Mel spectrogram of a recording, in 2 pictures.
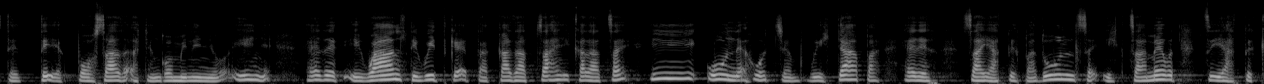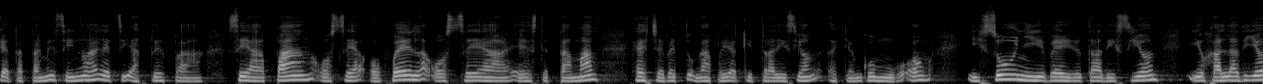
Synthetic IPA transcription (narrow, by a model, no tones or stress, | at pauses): est̪et̪ijək̚posaðaəht̪eŋɡominiɲoihɲeʔ | hed̪ekiwʷalt̪iwit̪keʔt̪akaðat͡sahikaðat͡sahi | iuneʔhut͡ʃewiht̪ʲahpa | hed̪esahjaht̪ɨhpad̪ulseʔikt͡samewat̪t͡sijaht̪ɨhkeʔt̪at̪amisinohed̪et͡sijaht̪ɨhpaseapanoseaʔohwelaʔoseaest̪et̪amalheht͡ʃebet̪uʔŋɡahpajaʔkit̪ɾaðisjonəht̪ʲeŋɡumŋɡoʔoma | isuɲiβed̪ɨt̪ɾad̪isjoniohalad̪jo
